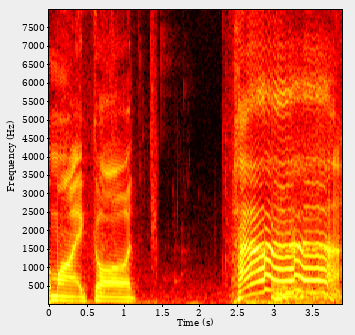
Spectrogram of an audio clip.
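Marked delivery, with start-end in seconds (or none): 2.4-3.9 frustrated shout. Real, not acted. Frustrated yell at game.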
